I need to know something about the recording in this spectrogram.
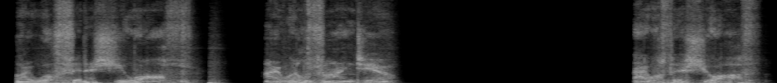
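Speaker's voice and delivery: low, husky threatening impression; badly faked movie-hero threat, low and voiceless; Liam Neeson. Shown as a demonstration. Showing off accents with a threat, bad low impression. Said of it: "the worst Liam Neeson impression".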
